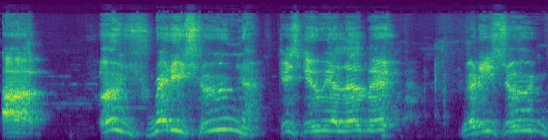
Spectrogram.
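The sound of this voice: A man performs a put-on character voice, high-pitched and swinging very widely in pitch. He moves at a fairly slow pace with long, frequent pauses.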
